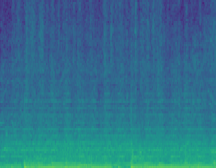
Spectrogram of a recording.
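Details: Music plays throughout with steady low tones and soft patter, and no animal voice is heard.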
